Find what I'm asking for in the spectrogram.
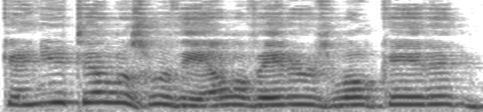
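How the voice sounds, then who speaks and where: A man talks at a very fast pace in a put-on character voice. His pitch is extremely high. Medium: read story. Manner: ungrammatical, streetwise.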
